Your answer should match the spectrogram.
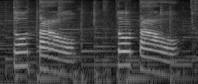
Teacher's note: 無気音といって、発音するときに、空気が漏れないように言うっていう特性があるんです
